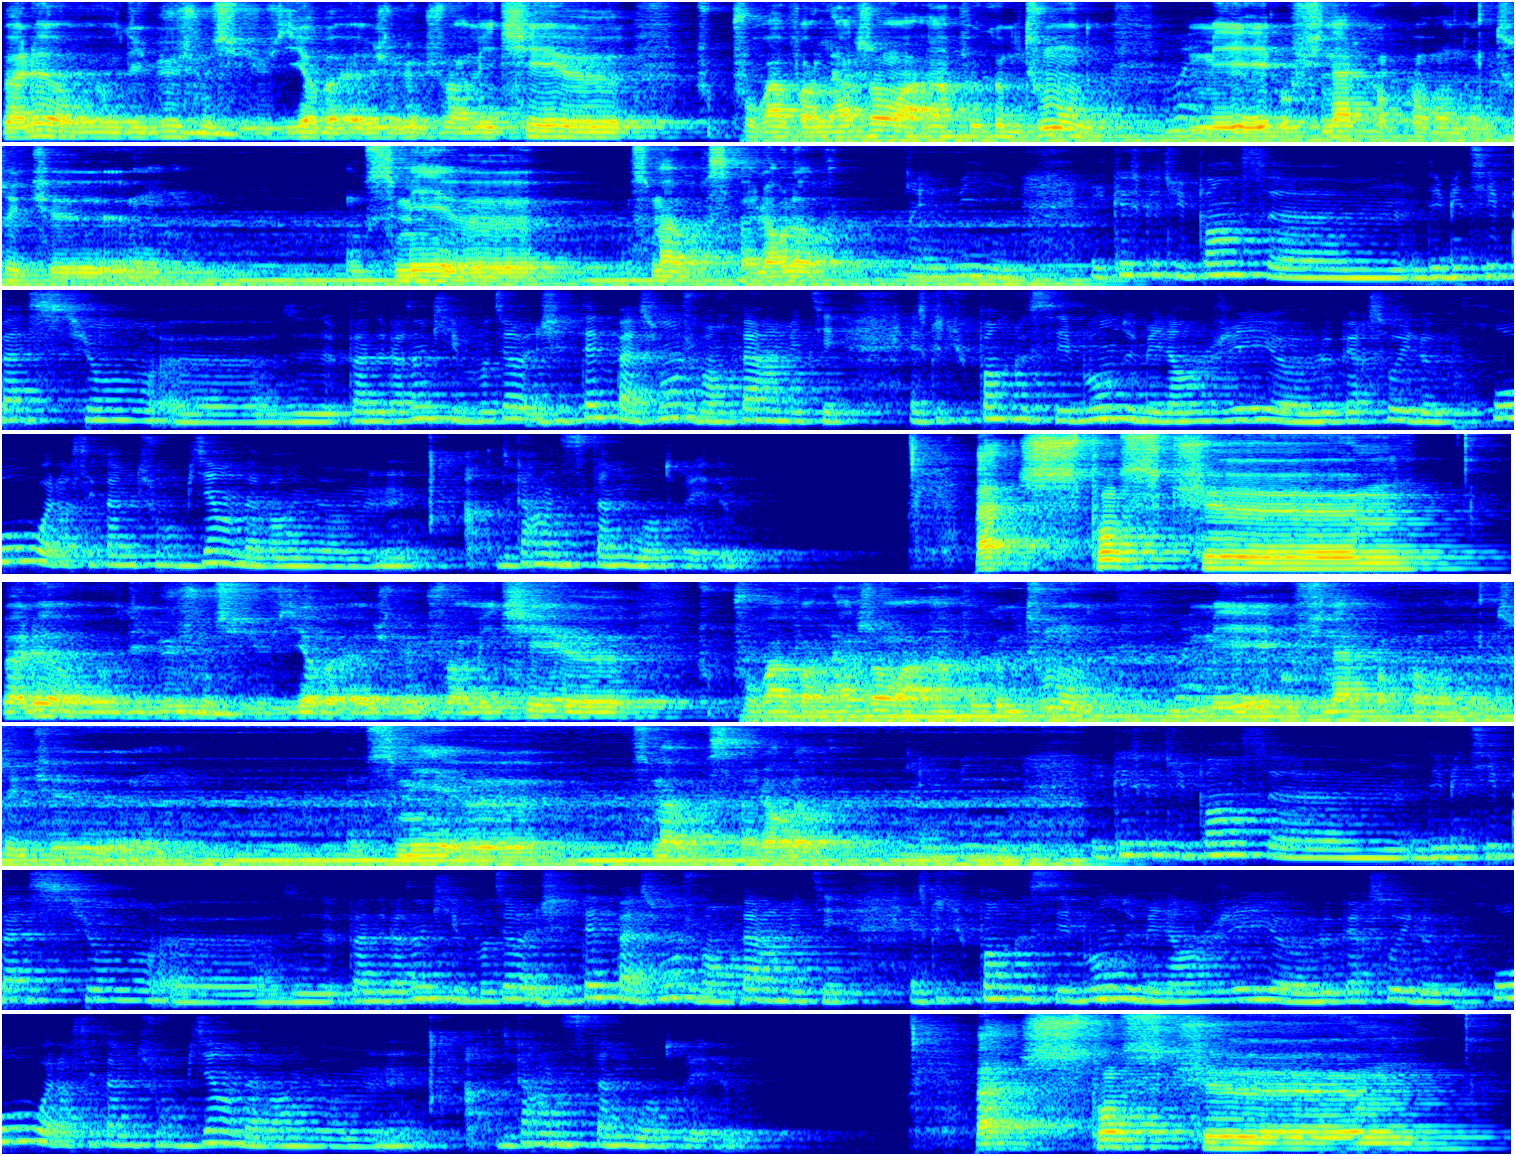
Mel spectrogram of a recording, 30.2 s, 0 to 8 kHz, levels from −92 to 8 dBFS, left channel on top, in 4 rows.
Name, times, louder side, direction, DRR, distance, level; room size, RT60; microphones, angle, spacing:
voice 1, 0.0-3.3 3.7-5.5 5.9-8.7 9.3-10.2 10.7-11.7 27.2-29.7, left 4 dB, 70° left, 5 dB, 0.5 m, -29 dB
sound 1, 3.7-13.0, right 4 dB, 85° right, 0.4 m, -36 dB
voice 2, 12.1-26.3, left 1 dB, 15° left, 3 dB, 0.5 m, -40 dB
7.2 x 3.0 x 5.2 m, 1.1 s
head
